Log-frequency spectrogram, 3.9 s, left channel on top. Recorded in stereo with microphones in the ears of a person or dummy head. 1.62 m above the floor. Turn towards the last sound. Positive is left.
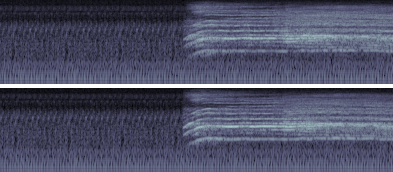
turn(degrees=-15)  # may be behind; listen again after turning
